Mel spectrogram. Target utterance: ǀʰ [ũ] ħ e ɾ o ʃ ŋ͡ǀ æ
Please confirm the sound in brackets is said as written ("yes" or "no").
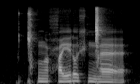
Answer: yes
